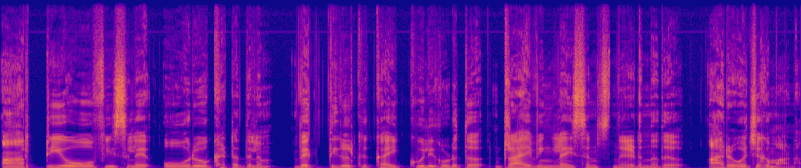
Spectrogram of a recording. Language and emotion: Malayalam, disgusted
